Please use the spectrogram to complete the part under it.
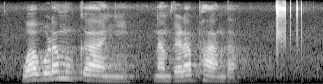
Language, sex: Venda, male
